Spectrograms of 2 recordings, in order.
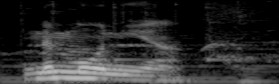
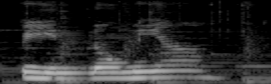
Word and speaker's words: pneumonia: word is pneumonia pneumonia now please notice that the letter p is not pronounced in the word pneumonia does anyone say pinomia or wait i would just sound very weird right you just say pneumonia you don't say pinomia psychology so what you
